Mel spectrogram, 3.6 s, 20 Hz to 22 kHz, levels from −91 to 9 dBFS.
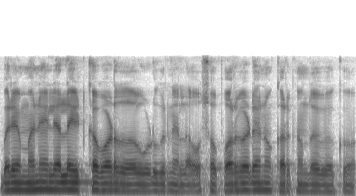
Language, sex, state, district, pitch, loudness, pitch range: Kannada, male, Karnataka, Raichur, 95 Hz, -16 LUFS, 95-105 Hz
